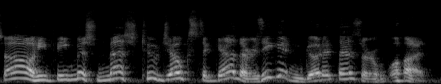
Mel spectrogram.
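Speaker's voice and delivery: high, far announcer commentary; cheesy announcer about himself; commentator voice. Acted.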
